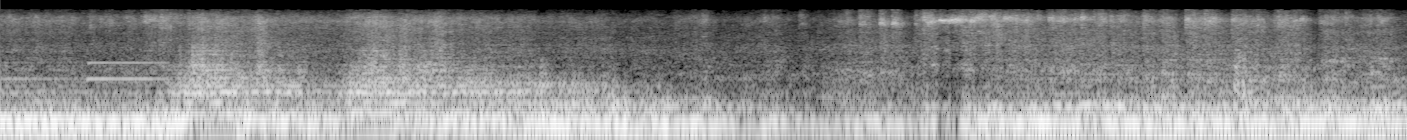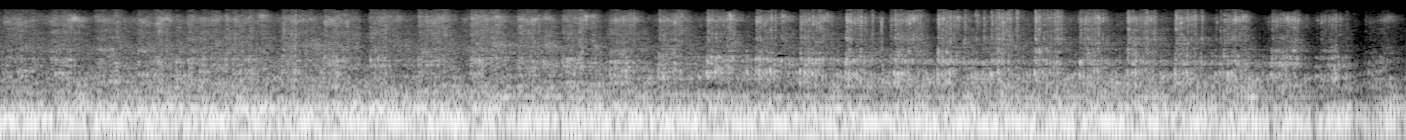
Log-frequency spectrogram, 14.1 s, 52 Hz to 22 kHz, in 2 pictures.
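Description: A 2000 GMC Sierra's 5.3-litre V8, fitted with an aftermarket camshaft and exhaust, is idling with a steady, pulsing exhaust note. The truck has a misfiring and near-stalling problem, with a P0336 crankshaft position sensor performance code. A two-tone cab chime stops about a second in.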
